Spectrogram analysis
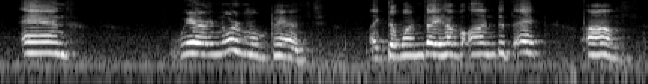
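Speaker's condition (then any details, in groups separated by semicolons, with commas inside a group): Cerebral palsy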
